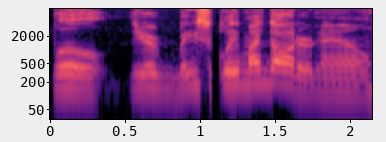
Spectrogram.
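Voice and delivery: put-on American southern accent, plain delivery. Comparing video game stories, parodying The Last of Us: southern accent, The Last of Us parody. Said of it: "and I got a southern accent".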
